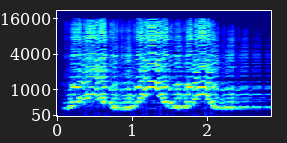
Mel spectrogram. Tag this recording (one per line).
chromatic
harmonica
